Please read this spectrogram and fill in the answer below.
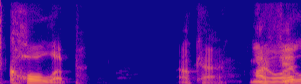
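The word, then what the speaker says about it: Kohlhepp: coip Tigers Cole Heap do do you pronounce I feel like if there's two h's right it's k h l h p p feel like I have to say coap I so I disagree I think it's coip okay you know I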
